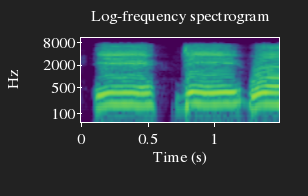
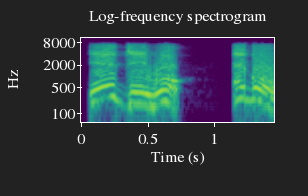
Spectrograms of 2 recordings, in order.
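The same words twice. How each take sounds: First: ఏజీఓ slow, each letter apart; divided letters. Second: ఏజీఓ run together as one unit; joined letters. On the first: Teacher showing pupils what not to say, ఏజీఓ slowly divided. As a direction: break ఏజీఓ up with gaps between letters. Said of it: "అనరాదు". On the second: Teacher modelling spelling for pupils, ఏజీఓ joined without breaks. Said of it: "అన్ని కలిపేసి చెప్పేస్తూ ఉండాలి". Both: Shown as a demonstration.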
